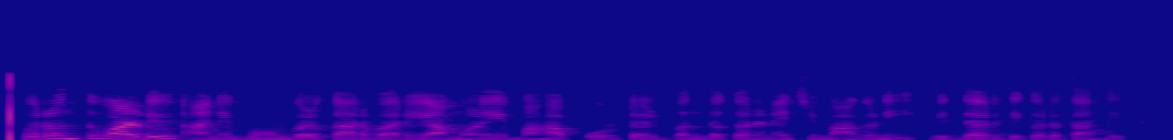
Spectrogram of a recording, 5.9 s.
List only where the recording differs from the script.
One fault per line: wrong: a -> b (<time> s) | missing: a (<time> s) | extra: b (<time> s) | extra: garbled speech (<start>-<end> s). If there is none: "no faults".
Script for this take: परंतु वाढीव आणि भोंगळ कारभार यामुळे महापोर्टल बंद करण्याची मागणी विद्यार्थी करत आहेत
no faults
